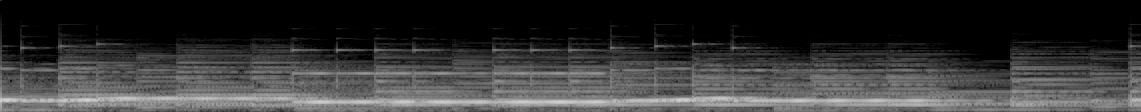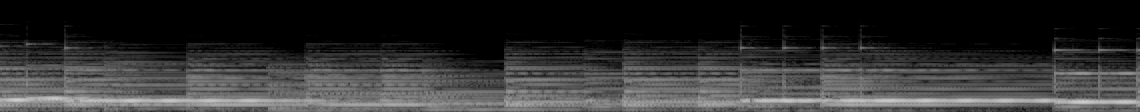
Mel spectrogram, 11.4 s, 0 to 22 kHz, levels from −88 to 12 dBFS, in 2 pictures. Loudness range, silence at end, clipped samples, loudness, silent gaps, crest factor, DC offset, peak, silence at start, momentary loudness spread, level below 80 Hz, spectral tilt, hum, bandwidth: 7 LU; 0 s; under 0.1%; -17 LUFS; none; 14 dB; under 0.1%; -4 dBFS; 0 s; 14 LU; -52 dBFS; -9 dB/octave; none; 4.6 kHz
